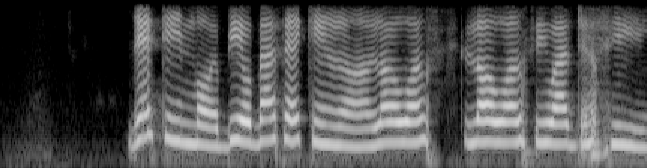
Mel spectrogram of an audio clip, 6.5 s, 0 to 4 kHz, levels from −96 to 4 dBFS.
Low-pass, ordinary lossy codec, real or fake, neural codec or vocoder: 3.6 kHz; none; fake; codec, 16 kHz, 1 kbps, FunCodec, trained on LibriTTS, 50 frames a second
